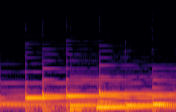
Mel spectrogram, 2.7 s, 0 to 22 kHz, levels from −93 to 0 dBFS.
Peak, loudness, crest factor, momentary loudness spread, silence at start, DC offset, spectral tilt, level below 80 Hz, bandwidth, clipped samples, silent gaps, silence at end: -8 dBFS; -21 LUFS; 14 dB; 5 LU; 0 s; under 0.1%; -13.5 dB/octave; -50 dBFS; 2.1 kHz; under 0.1%; none; 0 s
